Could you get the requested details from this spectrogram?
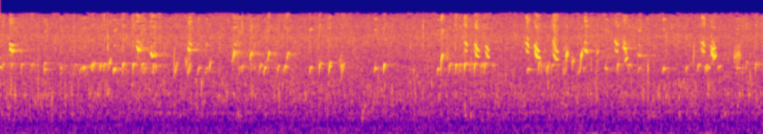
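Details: Training recording of European goldfinch song: chattering, high, bell-like twitters in short irregular bursts, building to denser phrases midway, over a soft, constant background hiss.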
